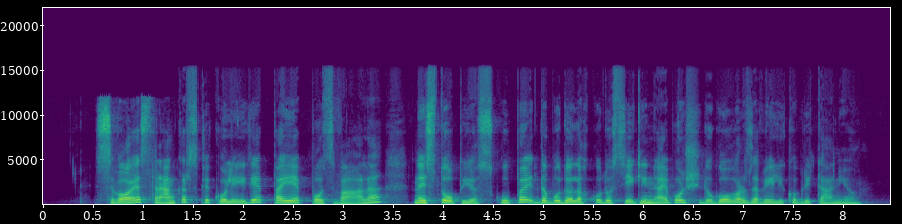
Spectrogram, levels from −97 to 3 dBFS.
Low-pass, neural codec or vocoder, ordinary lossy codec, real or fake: 14.4 kHz; none; Opus, 32 kbps; real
